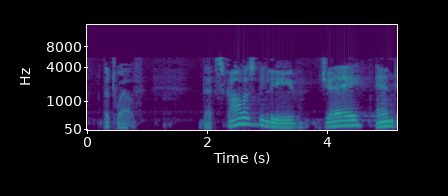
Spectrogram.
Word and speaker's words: ja: If you're going to say yes in German, you say ja, but it's spelled J-A. All right? J-A is Yah.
